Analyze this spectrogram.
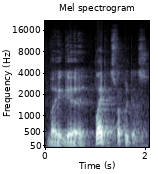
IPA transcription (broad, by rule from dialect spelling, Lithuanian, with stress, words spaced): ˈbɐɪɡʲɛ ˈklˠɐɪpʲɛts ˈfɑːkʊlʲˌtʲæːtʊs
